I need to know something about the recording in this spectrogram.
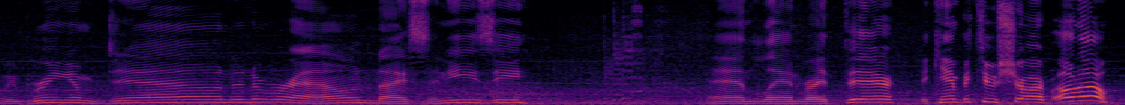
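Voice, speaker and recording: A young man gives casual, excited commentary as he plays a video game, playful and full of exclamations. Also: sits high, takes it slowly, background noise. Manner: playful, exclamatory, talks along while moving in a VR game. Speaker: gaming video host.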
